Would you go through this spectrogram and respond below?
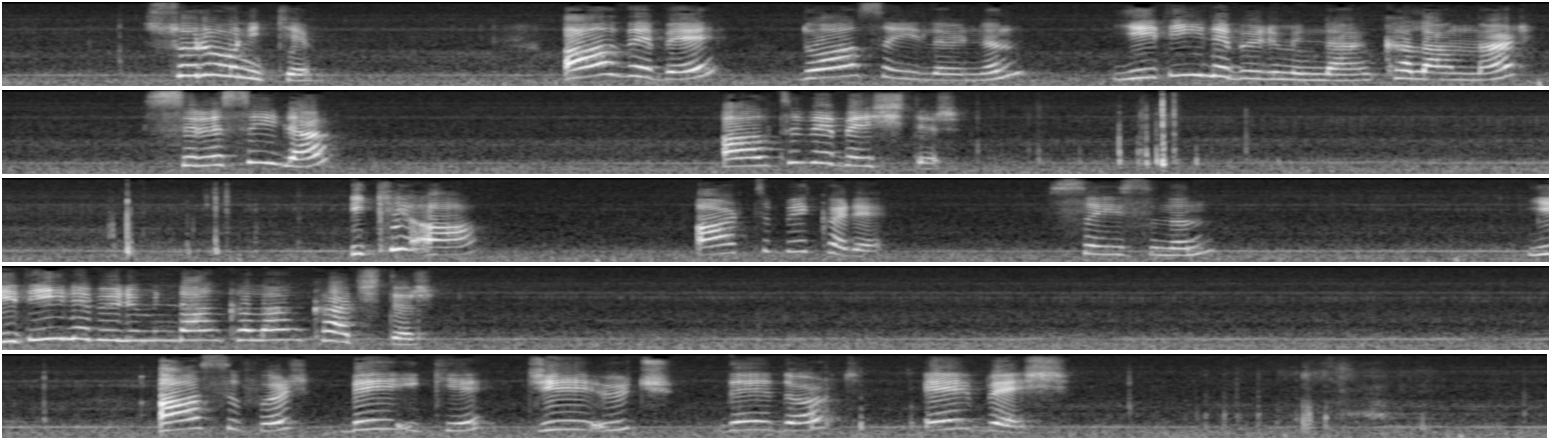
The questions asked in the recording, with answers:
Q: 2A artı B kare sayısının 7 ile bölümünden kalan kaçtır?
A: Doğru cevap B 2.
